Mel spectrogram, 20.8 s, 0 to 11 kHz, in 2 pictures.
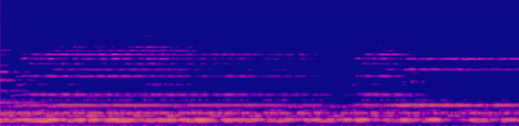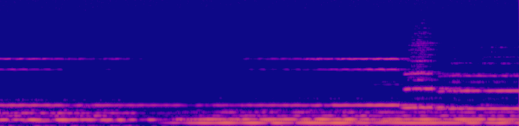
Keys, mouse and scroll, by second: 6.1 Escape, 16.8 3, 17.0 Return.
